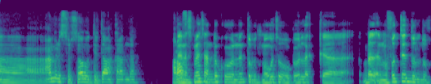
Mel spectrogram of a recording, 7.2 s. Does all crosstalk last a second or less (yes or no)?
yes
